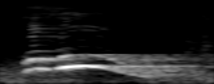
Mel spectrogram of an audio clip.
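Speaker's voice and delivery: high whooping cheer; high triumphant woohoo. Real, not acted. Cheering the cut piece.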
